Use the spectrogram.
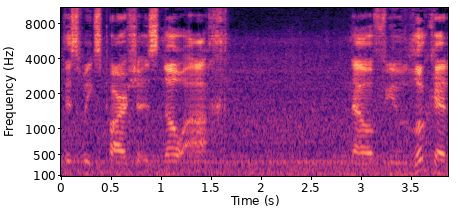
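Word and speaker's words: נֹחַ: look at it now generally in Hebrew the vowel that's underneath is pronounced after the consonant that it's on top of so following that general rule it would be no ha right you would read it no car we don't read it as no far we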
